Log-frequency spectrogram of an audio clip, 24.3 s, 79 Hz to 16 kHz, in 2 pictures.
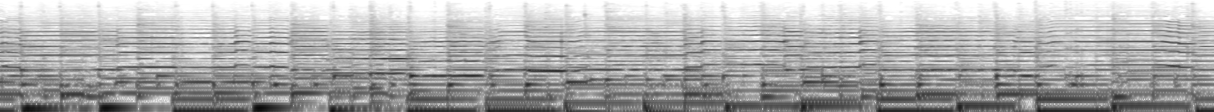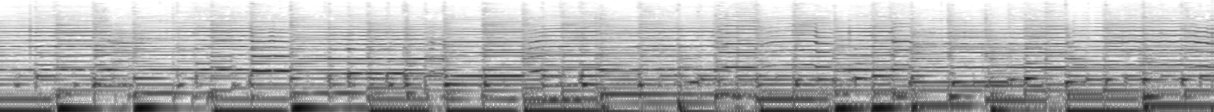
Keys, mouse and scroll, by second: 8.6 right click, 11.0 shift+space.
